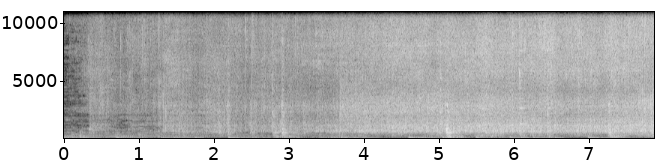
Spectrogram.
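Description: Gongura leaves sizzling in hot sesame oil in a metal kadai, stirred with a wooden spatula, with light scrapes of the spatula. The sizzle grows steadily louder as the leaves go into the oil and start to sauté.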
